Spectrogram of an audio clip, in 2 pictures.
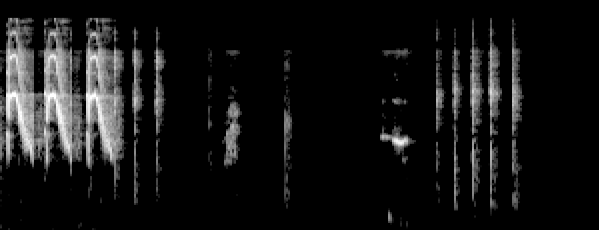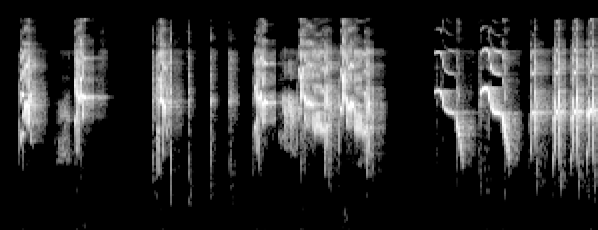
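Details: Nias hill myna song for prompting reluctant birds to sing: bursts of rapid sharp whistles and harsh notes, broken by short pauses and soft clicks, the phrases growing fuller toward the end.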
